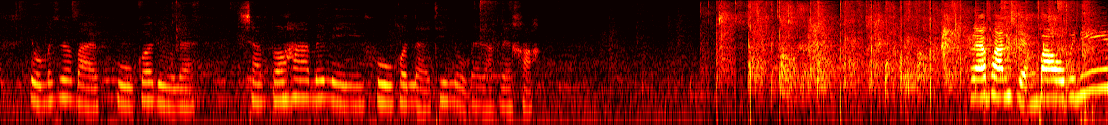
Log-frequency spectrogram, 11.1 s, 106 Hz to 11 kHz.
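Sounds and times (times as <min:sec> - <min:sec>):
children applauding: 0:07.0 - 0:11.0.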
